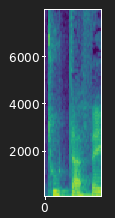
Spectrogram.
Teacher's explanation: the next letter after the T is a vowel, and that creates the liaison between the T and the A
